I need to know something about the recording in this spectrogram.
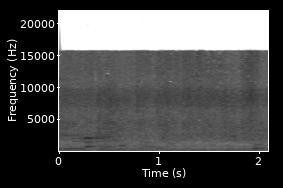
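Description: Supermarket background: faint voices over a steady hum of store noise.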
